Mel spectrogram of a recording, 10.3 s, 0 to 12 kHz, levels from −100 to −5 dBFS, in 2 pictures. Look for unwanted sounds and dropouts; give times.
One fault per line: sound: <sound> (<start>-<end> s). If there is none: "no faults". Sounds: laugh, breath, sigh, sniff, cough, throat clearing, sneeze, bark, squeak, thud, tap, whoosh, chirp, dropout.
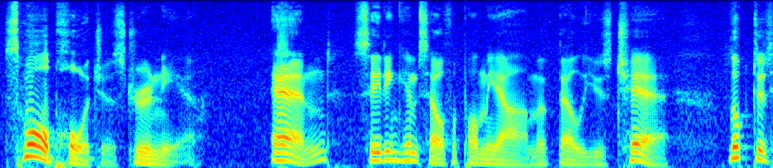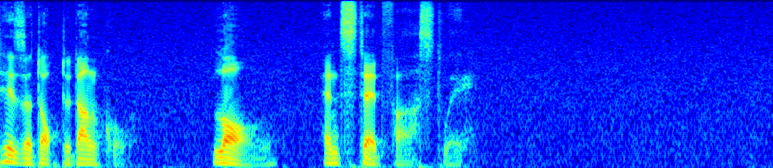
no faults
